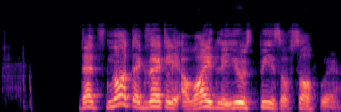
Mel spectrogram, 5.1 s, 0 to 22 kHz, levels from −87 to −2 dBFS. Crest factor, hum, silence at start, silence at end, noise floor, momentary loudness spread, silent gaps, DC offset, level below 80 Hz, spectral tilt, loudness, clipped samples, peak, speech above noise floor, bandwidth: 16 dB; none; 1.2 s; 0.1 s; -89 dBFS; 10 LU; none; under 0.1%; -64 dBFS; -6 dB/octave; -20 LUFS; under 0.1%; -4 dBFS; 70 dB; 7.8 kHz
